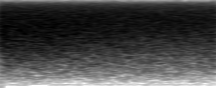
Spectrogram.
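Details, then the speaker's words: Tinnitus masking sound from a BeHear ACCESS Model II hearing amplifier's customizable generator, pitch set on a tuning grid: steady, loud high-pitched hiss like rushing steam. "When you reach a sound that matches your tinnitus, you can then save that. And the next time you activate the tinnitus masking it will use that customized sound."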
